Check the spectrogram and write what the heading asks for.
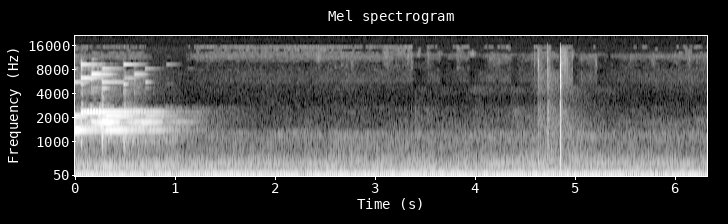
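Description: Short electronic chime of a few bright notes from Tagry X08 wireless earbuds, fading out within about a second and a half: the buds' prompt tone as they go into pairing mode. A sharp click follows near the end.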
